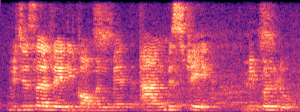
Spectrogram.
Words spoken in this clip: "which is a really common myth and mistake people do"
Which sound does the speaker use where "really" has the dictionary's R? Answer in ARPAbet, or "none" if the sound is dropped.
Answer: L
